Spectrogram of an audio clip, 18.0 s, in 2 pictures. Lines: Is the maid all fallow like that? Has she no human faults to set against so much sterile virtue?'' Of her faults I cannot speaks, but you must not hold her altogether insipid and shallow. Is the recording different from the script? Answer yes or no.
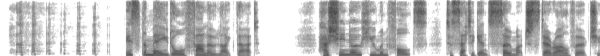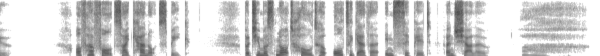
yes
